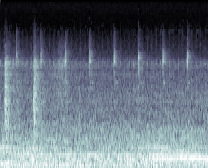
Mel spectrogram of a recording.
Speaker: what's happening is the fan is rotating around is hitting a wire nut inside of there and it's clicking on the wire nut it's a little too tight in there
